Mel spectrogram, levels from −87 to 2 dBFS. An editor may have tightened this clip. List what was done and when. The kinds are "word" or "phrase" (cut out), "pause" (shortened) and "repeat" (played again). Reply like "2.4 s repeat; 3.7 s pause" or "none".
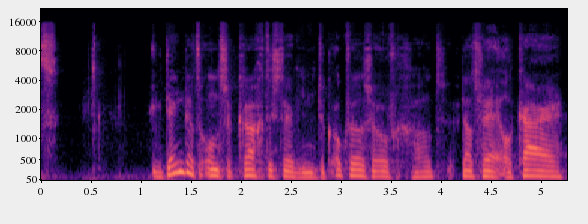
4.2 s word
